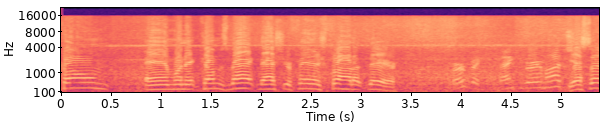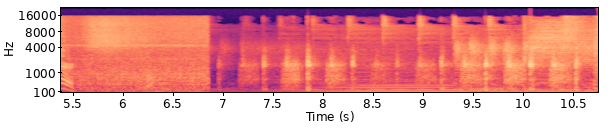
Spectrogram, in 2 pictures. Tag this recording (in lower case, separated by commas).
speech, music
